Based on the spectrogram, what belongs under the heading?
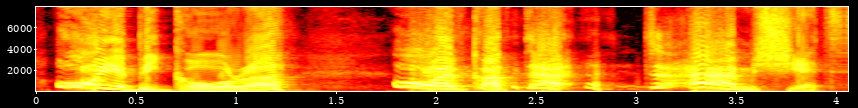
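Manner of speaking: high, loud, slow Cockney wail; loud laughing Cockney complaint; peasant accent. Acted. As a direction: shriek it as a laughing, sobbing serf.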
